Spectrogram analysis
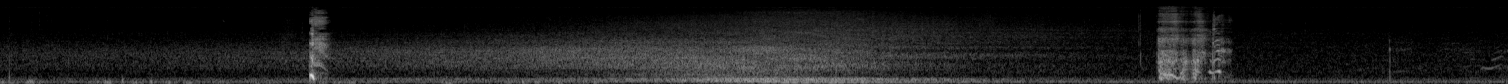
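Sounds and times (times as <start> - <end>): car driving past: 3.5 - 11.4.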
